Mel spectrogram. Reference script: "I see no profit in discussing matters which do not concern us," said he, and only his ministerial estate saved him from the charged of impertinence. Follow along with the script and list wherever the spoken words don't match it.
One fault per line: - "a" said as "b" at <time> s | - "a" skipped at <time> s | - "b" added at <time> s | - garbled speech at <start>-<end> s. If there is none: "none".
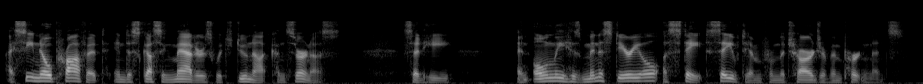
- "charged" said as "charge" at 7.9 s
